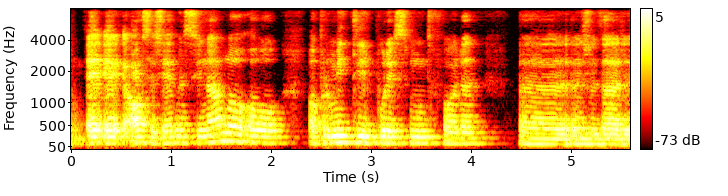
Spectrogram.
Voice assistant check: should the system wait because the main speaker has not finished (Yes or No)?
No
